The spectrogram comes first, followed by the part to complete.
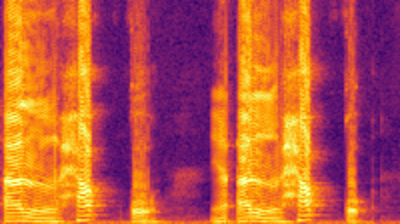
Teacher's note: kita tekan qafnya baru kita pantulkan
